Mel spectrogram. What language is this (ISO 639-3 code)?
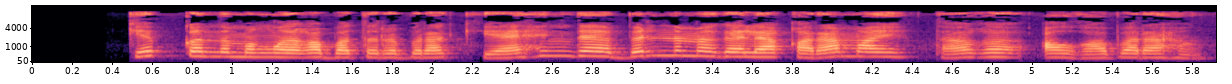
bak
